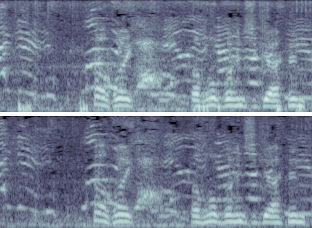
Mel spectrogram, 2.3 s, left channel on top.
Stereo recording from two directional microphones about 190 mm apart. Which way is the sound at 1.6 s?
40° right (ahead or behind).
